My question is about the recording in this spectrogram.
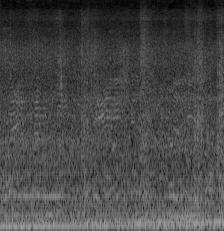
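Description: Street ambience: a steady low rumble with faint voices in the background.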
